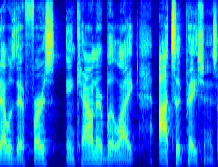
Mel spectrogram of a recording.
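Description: On a very clean recording with a silent background, this man keeps a moderate pace. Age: 20s. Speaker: photographer. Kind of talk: casual chat.

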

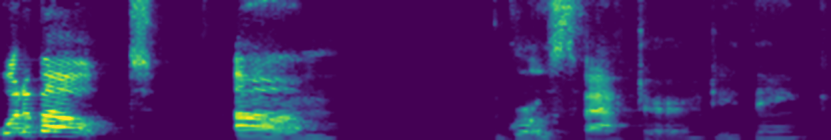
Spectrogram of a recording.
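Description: A woman speaks at a medium pitch with ordinary pitch variation. Her tone is bright and sharp. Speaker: podcast host. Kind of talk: casual chat.

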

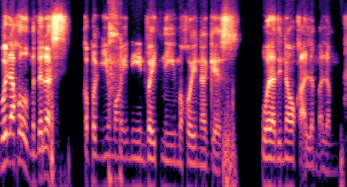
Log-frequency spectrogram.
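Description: Medium-pitched male speech in a quiet background. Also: dry, close sound with no echo. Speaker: comedy podcast host. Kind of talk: casual chat.

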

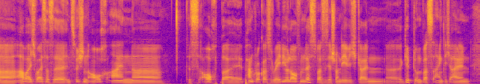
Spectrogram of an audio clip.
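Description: A man with an ordinary speaking voice, fairly low in pitch with ordinary variation, at a fairly slow pace. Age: 30s. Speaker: podcast host and punk drummer. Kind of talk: casual chat.

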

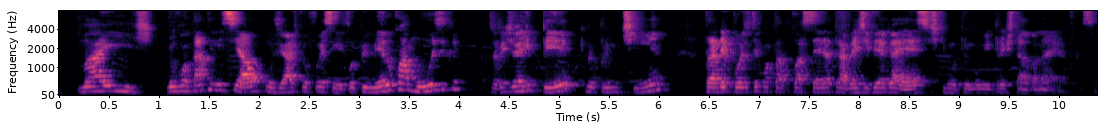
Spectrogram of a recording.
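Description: With a plain, everyday voice, a man talks at a fairly quick pace and fairly high pitch, showing ordinary pitch variation and big swings in loudness. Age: 20s. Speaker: podcast co-host. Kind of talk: casual chat.

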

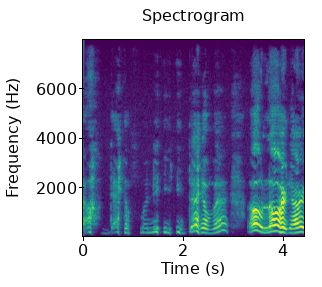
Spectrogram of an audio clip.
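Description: A put-on character voice sits at a middle pitch and sounds whiny. The delivery comes at a very slow pace. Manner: whining.

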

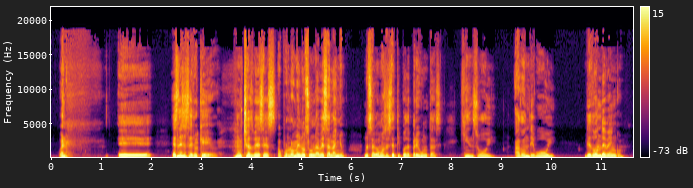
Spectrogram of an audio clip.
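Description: Speaking at a fairly slow pace with lively intonation, this voice has a dark, mellow tone and long, frequent pauses, captured in a very clean recording with a silent background. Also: man, fairly high pitch for a man. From Mexico, Veracruz. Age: 20s. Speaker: podcaster, psychology student and fitness instructor. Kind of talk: solo monologue podcast.

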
